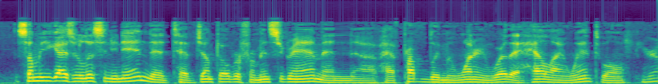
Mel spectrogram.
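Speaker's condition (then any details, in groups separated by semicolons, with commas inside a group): No condition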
